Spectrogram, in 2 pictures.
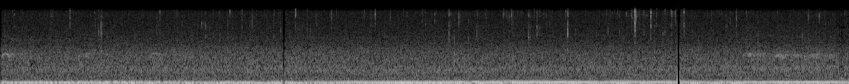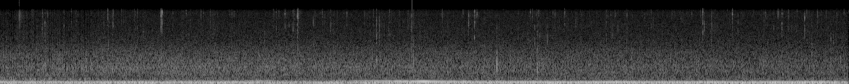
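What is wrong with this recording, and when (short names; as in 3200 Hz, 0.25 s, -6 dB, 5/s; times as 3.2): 2.83–2.85 gap 18 ms
6.77–6.8 gap 30 ms
8.36–9.47 clipped -20.5 dBFS
12.61 pop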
